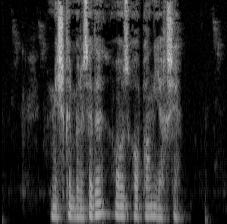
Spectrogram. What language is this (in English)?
Uzbek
